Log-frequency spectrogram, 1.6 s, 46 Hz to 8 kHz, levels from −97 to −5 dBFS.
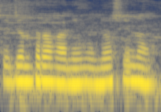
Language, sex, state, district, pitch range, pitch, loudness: Chakma, female, Tripura, Dhalai, 175-195 Hz, 185 Hz, -11 LUFS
